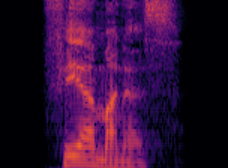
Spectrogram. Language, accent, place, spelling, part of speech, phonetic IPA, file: German, Germany, Berlin, Fährmannes, noun, [ˈfɛːɐ̯ˌmanəs], De-Fährmannes.ogg
- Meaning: genitive of Fährmann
